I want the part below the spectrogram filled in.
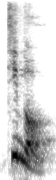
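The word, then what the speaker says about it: Thibault: guy and he says his name is tibo or tibo and tibo and I'm like tibo is it French he goes yeah I said wait spell it he spells it th h i b a u l t tippl from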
